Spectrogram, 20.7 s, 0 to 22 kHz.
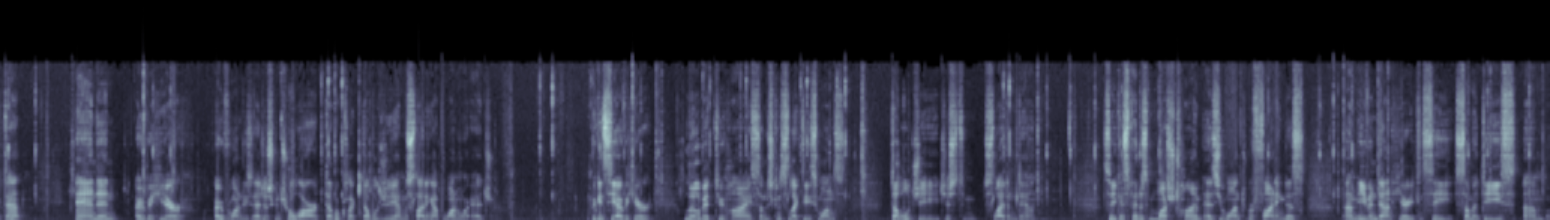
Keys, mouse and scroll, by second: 0.2 middle click, 1.5-2.0 scroll up 1, 2.0 shift+middle click, 3.8 ctrl+r, 4.8 g, 7.8 scroll down 1, 8.1 middle click, 8.6 shift+middle click, 8.9 scroll up 1, 9.4 click, 9.9 shift+click, 10.7 click, 11.5 click, 12.0 g, 13.7 scroll down 4, 13.9 shift+middle click, 14.6 middle click, 15.2 shift+middle click, 16.9 middle click, 17.6 middle click, 18.1 shift+middle click, 18.4-19.6 scroll up 1, 19.6 middle click, 19.6 scroll up 1, 20.1 shift+middle click.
